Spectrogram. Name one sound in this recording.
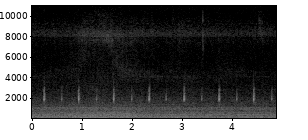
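A small truck drives past close by.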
